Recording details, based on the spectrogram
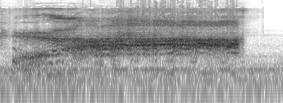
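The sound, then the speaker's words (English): A person voices the screech of a hunchbacked, gray ash-skinned monster with spikes: one sustained, raspy, strained cry lasting about three seconds at steady loudness, then cutting off abruptly. “You see it lumbers with a hunchback in its gray ash skin, kind of peels over the side, and it lets out a horrible screech.”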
